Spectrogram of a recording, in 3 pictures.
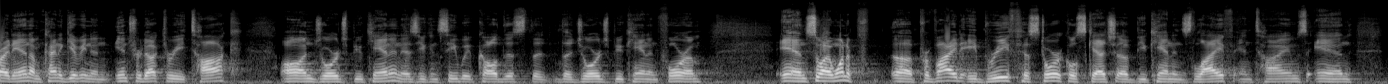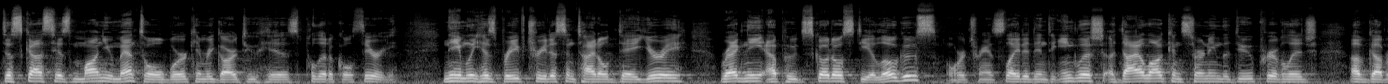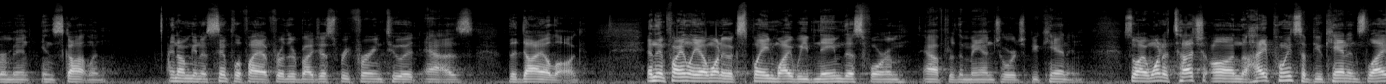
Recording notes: Recorded January 29, 2021 at the 2021 Winter Forum in Moscow, Idaho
